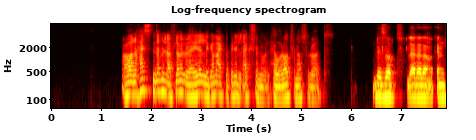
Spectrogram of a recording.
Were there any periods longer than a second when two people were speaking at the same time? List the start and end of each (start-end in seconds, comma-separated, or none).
none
